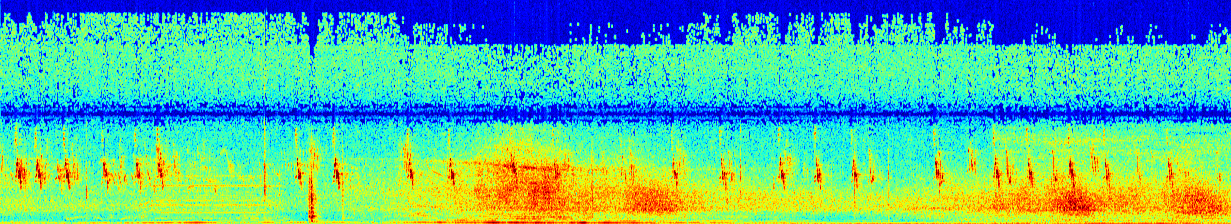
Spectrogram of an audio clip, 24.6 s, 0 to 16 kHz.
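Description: Battery-electric hydraulic power unit of a JLG E300AJP articulating boom lift humming while the boom and jib are moved, with a whine that steps in pitch and a single sharp click about six seconds in. Birds chirp over it.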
